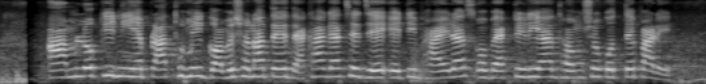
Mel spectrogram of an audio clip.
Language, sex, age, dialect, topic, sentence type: Bengali, female, 25-30, Standard Colloquial, agriculture, statement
